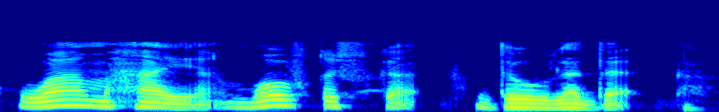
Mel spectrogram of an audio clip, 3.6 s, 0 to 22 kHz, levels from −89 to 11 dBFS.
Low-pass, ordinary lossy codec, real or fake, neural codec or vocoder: 5.4 kHz; none; real; none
